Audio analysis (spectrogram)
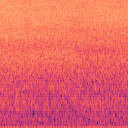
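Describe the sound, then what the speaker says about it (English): Beef searing in a hot pan for beef stroganoff, a steady, loud, unbroken hiss of sizzling fat and steam with no talk over it. "We're just gonna get it seared, as you see here."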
